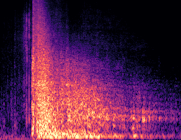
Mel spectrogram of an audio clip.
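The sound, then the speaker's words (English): Ukrainian troops fire an artillery shell back while defending counter-offensive gains: one heavy, loud boom that rolls on and slowly decays over about two seconds. “You can hear how many shells they fire back.”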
